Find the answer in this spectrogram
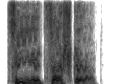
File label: robot Pilots Tango down; World Of Warships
